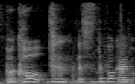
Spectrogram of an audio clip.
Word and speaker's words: Picoult: minutes by Jodi Picoult someone just corrected my pronunciation of that I've been saying it that way since I was like in high school so it's Picoult this is the book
